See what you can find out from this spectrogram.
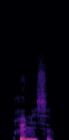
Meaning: premise
- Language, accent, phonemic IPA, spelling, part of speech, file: French, France, /pʁe.mis/, prémisse, noun, LL-Q150 (fra)-prémisse.wav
